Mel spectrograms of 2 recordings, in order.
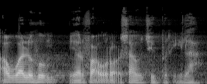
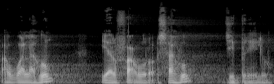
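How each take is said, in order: First: The first word is awwalu, the name ends -a. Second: The first word is awwala, the name ends -u. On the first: "Kalau dibaca fayakunu awaluhum yarfa'u ra'sahu Jibrilah" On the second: "kalau awalahum yarfa'u ra'sahu Jibrilu"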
